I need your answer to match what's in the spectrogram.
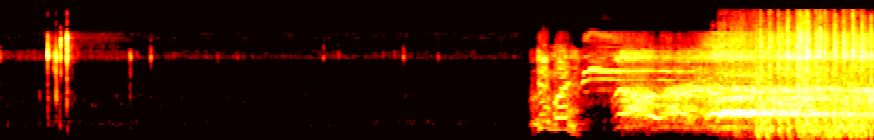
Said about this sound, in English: Well, that last part, I mean, you stop hearing the machine gun fire, and then you just hear Archie running. And then that dot, four bullets, dot, yeah, four bullets in the chest, and then it freezes.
